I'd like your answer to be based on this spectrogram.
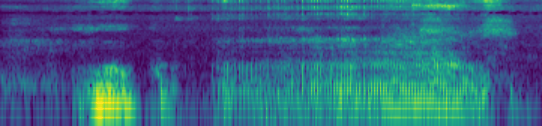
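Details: Father snoring while baby sleeps: a short snort, then a long buzzing snore on one breath.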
